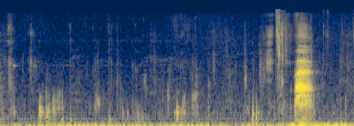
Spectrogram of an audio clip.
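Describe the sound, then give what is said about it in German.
A drink of cold Fritz-Cola is sipped, with faint wet mouth and swallowing sounds and one louder gulp near the end. “So, jetzt muss ich mal einen Schluck Fritz-Cola trinken. Moment.”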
